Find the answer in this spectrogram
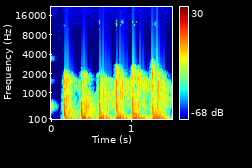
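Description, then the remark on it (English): Six quick, evenly spaced knocks on a door, rendered by a voice imitating the sound as a steady series of fairly loud thumps with no other talk. “That's you knocking at her door to make the amends.”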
